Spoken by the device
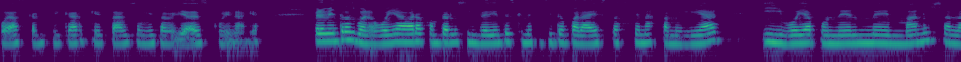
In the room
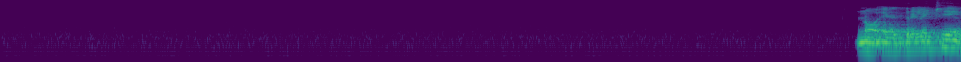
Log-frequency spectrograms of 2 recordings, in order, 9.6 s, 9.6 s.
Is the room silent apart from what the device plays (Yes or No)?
No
